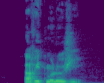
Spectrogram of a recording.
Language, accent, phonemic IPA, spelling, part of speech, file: French, France, /a.ʁit.mɔ.lɔ.ʒi/, arithmologie, noun, LL-Q150 (fra)-arithmologie.wav
- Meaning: arithmology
